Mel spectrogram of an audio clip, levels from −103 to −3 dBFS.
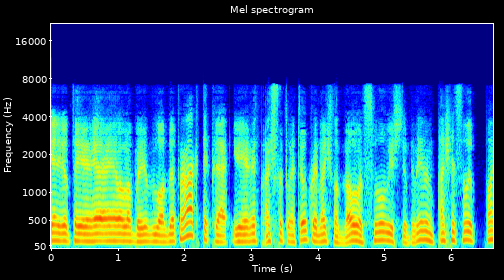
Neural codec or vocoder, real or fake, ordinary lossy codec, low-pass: codec, 16 kHz, 0.5 kbps, FreqCodec, larger model; fake; AAC, 32 kbps; 7.2 kHz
